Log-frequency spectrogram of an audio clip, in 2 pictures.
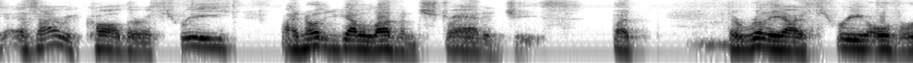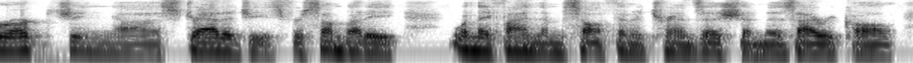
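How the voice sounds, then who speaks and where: A man's voice: mid-range voice, normal speed, creaky, dark tone, breathy edge. A man hosting a radio interview show, talking in a conversational way with a few restarts.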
